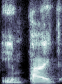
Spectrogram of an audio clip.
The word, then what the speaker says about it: impact: and his impact on the world of footballs have always let me intrigued me. Ok, mình có từ impact. Impact nói lại nào. Impact. Ok, impact means stress the first syllable ha, impact on the world.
